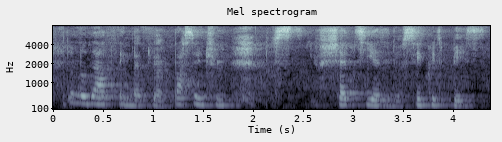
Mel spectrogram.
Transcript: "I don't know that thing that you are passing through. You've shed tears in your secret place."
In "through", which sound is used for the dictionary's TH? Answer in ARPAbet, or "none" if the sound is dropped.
T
